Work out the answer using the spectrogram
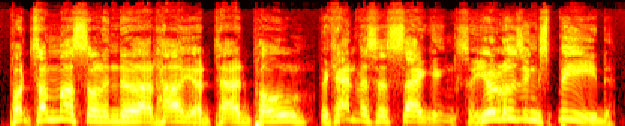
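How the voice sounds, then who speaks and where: A bossy riverman playing ship's commander in a storybook tale, voiced by a male narrator. He barks nautical orders in a raised pitch, encouraging his young crew, recorded dry and close. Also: sing-song, fairly quick, creaky, a bit bright, dry recording, heavily acted. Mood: commanding.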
